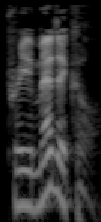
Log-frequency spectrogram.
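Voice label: "premedical", English, British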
